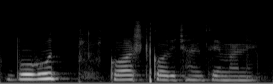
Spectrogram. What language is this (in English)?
Odia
